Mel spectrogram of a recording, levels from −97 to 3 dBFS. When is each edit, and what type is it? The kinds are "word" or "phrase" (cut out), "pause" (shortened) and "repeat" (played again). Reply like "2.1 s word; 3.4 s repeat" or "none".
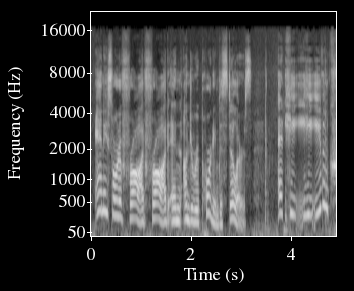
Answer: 1.1 s repeat; 2.6 s word; 3.8 s word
